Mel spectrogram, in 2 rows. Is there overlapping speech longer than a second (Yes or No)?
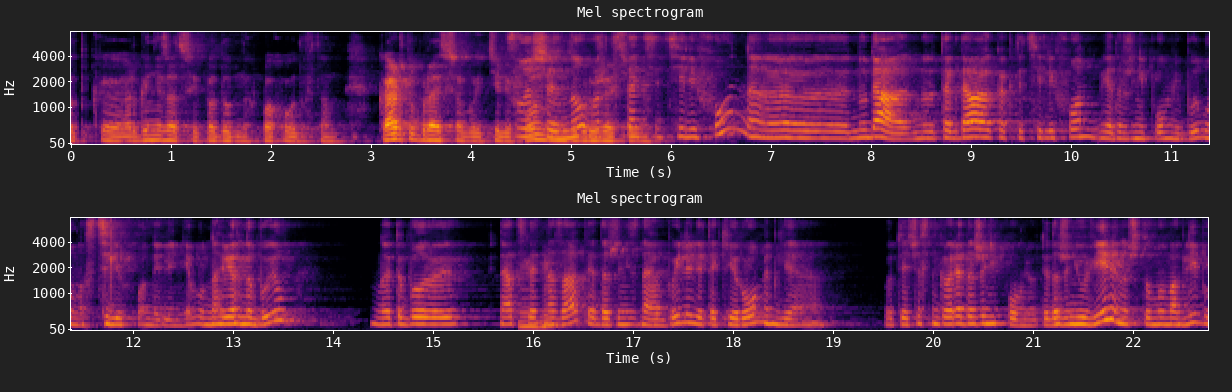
Yes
